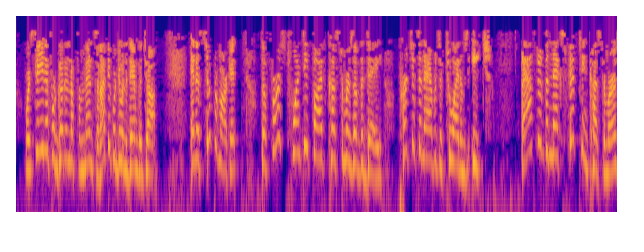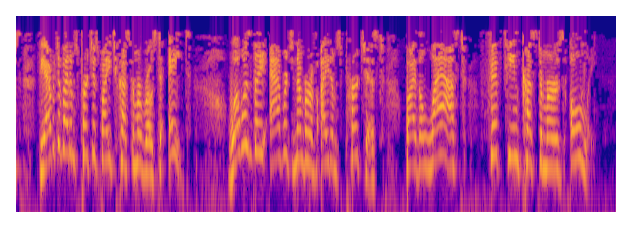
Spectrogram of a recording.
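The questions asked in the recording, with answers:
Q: What was the average number of items purchased by the last 15 customers only?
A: 18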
